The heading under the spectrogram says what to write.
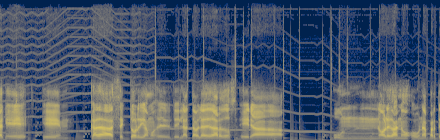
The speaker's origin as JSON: {"language": "Spanish", "country": "Argentina", "said": "No, boludo, yo soy argentino."}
